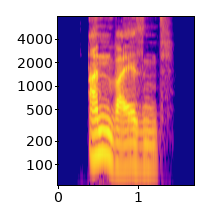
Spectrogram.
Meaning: present participle of anweisen
- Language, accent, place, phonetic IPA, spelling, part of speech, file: German, Germany, Berlin, [ˈanvaɪ̯zn̩t], anweisend, verb, De-anweisend.ogg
